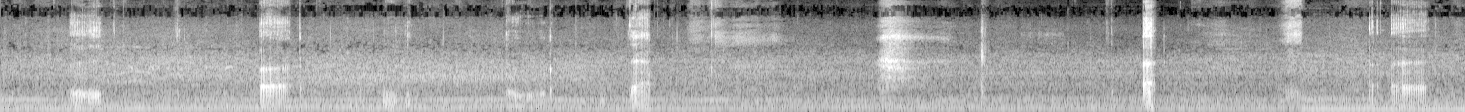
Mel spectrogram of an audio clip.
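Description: Repeated short, low burps over a steady engine-like hum, roughly eight in the stretch; ordinary belching.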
